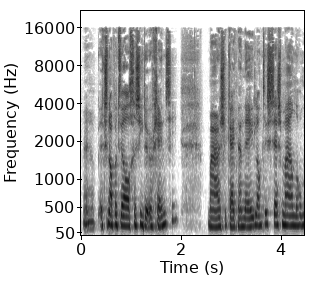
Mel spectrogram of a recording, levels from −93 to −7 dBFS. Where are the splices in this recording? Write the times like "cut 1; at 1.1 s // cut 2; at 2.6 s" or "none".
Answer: cut 1; at 1.2 s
